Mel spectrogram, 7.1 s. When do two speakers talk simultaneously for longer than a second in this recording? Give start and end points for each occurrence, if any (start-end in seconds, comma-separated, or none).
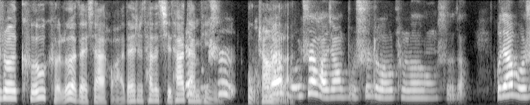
2.4-4.0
